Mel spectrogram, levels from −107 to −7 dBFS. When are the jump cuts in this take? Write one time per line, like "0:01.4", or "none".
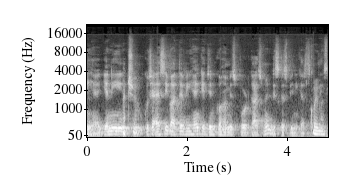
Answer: none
